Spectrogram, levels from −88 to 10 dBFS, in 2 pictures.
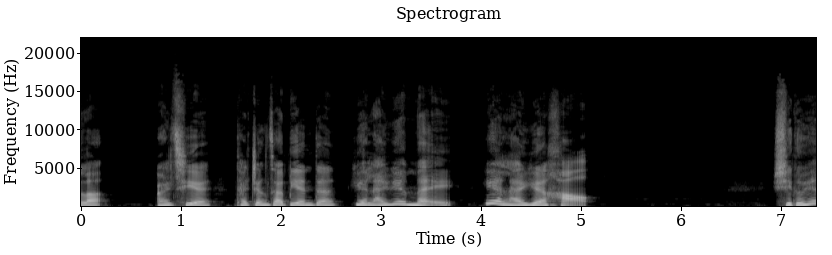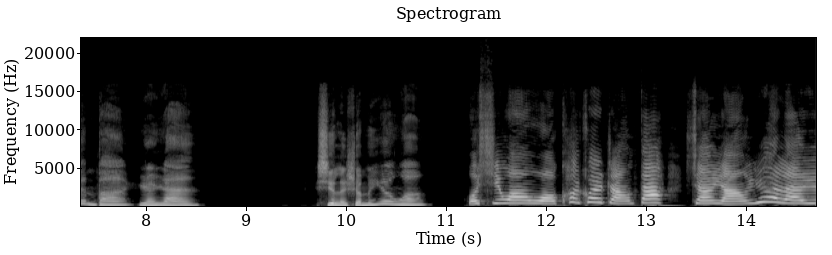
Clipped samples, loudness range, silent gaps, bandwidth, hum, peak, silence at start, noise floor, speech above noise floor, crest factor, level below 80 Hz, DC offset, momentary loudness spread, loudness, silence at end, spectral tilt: under 0.1%; 9 LU; 10.86-11.18 s; 15.5 kHz; none; -4 dBFS; 0 s; under -90 dBFS; over 67 dB; 20 dB; -58 dBFS; under 0.1%; 12 LU; -23 LUFS; 0 s; -4.5 dB/octave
